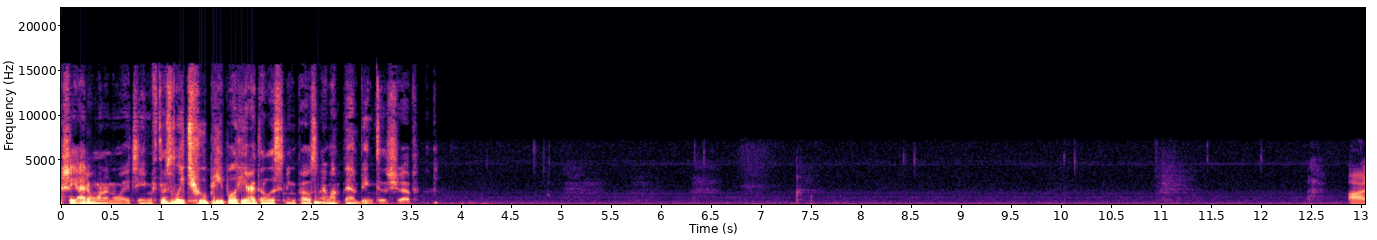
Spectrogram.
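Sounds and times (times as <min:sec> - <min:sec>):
person speaking: 0:00.0 - 0:03.5
faint scattered clicks: 0:04.7 - 0:05.0, 0:08.4 - 0:08.7, 0:10.0 - 0:10.3.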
